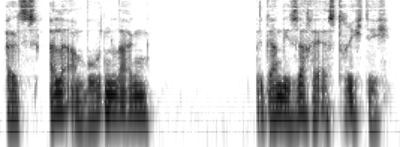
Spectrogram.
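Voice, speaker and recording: A man's voice: fairly low pitch, steady tone, moderate pace, vocal fry, darkish tone, husky. A man giving a literary reading of short prose as part of a radio feature.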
